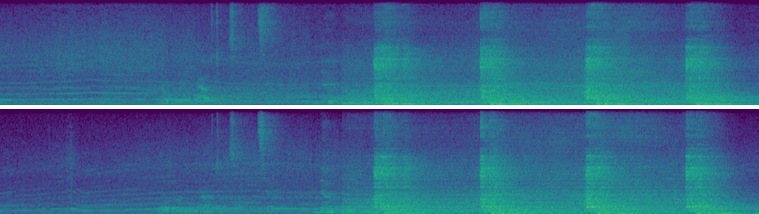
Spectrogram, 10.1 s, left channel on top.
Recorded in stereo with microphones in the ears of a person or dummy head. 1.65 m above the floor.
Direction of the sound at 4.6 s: 5° left (ahead or behind).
